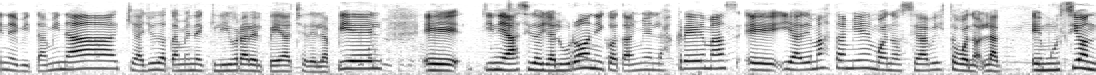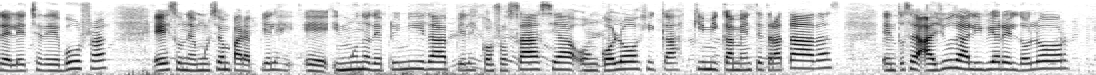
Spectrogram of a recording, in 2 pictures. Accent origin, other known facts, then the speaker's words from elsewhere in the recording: Santa María, Catamarca, Argentina; nosotros somos de Santa María, Catamarca, y tenemos la producción de cabras y la producción de burras ahí.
